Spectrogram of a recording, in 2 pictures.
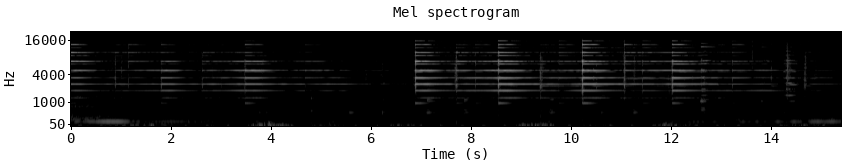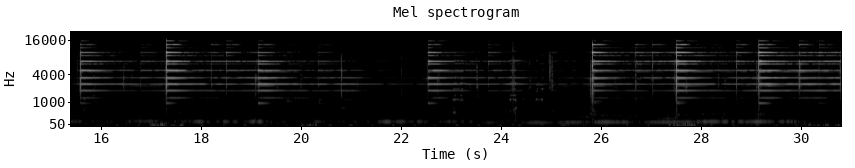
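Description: Chinese Baoding balls with chimes inside, handled close to the microphone, each movement setting off a high, bell-like ring. The ringing comes in separate strikes, sparse at first, stopping for a few seconds, then returning every second or two and coming more often near the end.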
